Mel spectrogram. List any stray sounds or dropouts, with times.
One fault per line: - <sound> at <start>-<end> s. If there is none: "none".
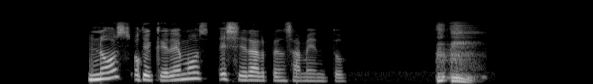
- throat clearing at 4.3-4.9 s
